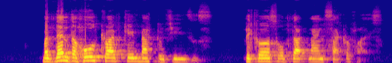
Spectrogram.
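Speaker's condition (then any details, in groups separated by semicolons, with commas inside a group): Cleft palate; congenital cleft palate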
